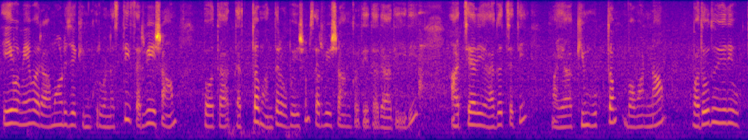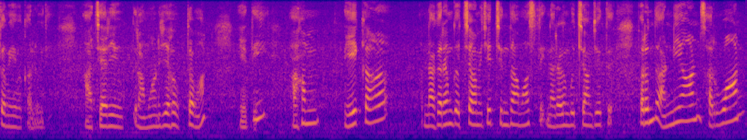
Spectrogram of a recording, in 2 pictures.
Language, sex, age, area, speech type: Sanskrit, female, 45-60, urban, spontaneous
